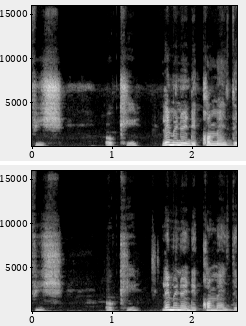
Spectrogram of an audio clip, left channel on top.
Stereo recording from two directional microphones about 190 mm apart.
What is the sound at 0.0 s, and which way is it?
Speech, 25° left (ahead or behind).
